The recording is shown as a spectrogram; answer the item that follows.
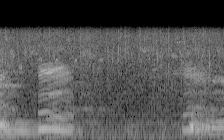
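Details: Camel uttering two short, low moaning calls with a rising, nasal tone, about three seconds apart, over a quiet rumbling background.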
